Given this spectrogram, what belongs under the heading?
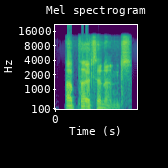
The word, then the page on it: appurtenant: British English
